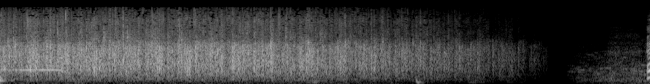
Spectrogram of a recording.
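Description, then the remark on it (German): A crowd applauds performers returning after a break, steadily for about five seconds, a dense wash of clapping that gradually thins and fades into silence before a brief noise at the very end. “Ach komm, hört auf zu applaudieren.”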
